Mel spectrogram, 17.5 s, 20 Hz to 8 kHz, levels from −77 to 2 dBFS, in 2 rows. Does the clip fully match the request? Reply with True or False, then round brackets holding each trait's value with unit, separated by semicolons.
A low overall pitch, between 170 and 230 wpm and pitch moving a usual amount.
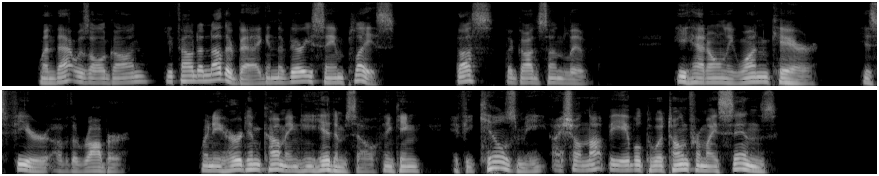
True (115 Hz; 175 wpm; 4.5 semitones)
